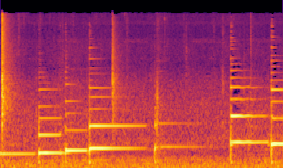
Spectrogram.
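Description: Solo guitar playing a slow melody of single plucked notes, each left to ring and fade, climbing step by step in pitch.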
